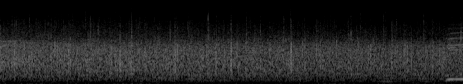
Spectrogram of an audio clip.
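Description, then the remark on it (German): An audience claps steadily, a dense wash of many hands applauding at an even, sustained level throughout, with no one speaking over it. “Gib dir einen großen Applaus.”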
